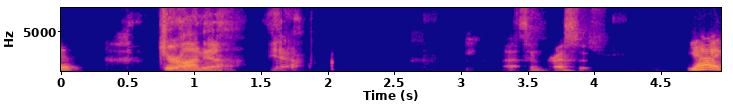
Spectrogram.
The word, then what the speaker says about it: Jir'Haniya: Jir'Haniya.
